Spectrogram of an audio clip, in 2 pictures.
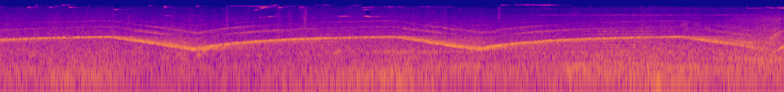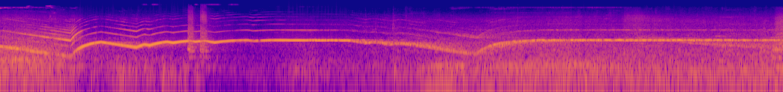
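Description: Emergency vehicle siren wailing, slow rising and falling sweeps about every six seconds, switching to a rapid yelp a little past the middle, then holding a steady high tone with one more dip and rise, over city traffic noise.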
